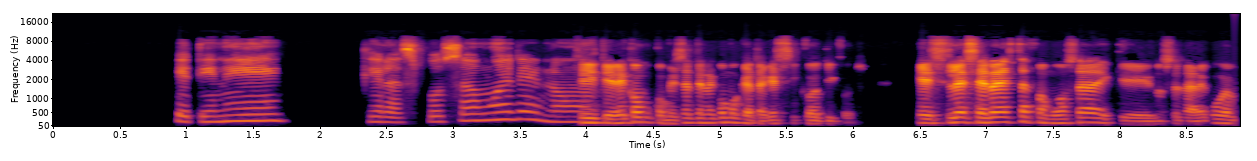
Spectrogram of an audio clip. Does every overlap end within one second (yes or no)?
yes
